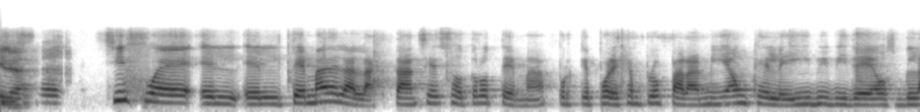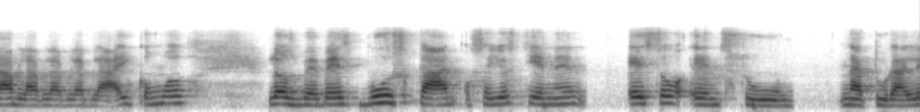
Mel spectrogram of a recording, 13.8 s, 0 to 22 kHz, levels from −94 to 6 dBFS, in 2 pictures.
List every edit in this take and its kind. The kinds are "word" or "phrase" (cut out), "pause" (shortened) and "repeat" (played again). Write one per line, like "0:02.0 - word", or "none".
none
